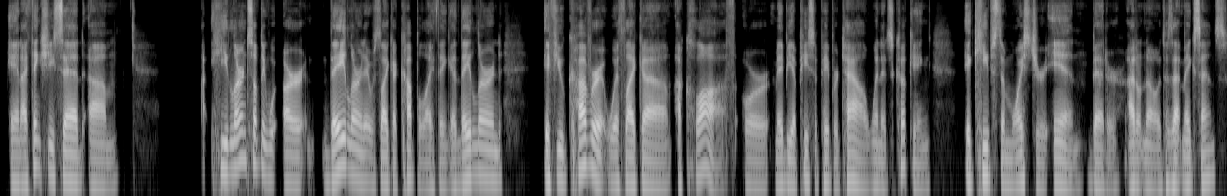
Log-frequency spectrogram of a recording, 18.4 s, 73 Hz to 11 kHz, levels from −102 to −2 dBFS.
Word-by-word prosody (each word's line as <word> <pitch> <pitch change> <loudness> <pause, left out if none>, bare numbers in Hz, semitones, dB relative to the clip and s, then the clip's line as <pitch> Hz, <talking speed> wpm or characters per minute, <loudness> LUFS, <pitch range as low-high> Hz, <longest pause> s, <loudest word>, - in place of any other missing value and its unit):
and 105 0 0
I 105 - +3
think 155 0 0
she 135 -2 +2
said, 110 -2 +6
um 95 0 -2 1.3
uh, - - -5
he 140 -1 -2
learned 160 +7 +2
something 160 -5 +3
w 125 - -7
or 105 -1 +2 0.3
they 120 +9 +5
learned 125 -6 0
it 110 - -2
was, 100 -1 -8
like, 105 -3 +1
a - - +1
couple, 115 -7 -2
I 85 -1 -4
think, 90 0 -8
and 90 +1 -6
they 115 +3 +3
learned 125 -3 -1 0.6
if 110 +2 +1
you 115 -2 -1
cover 155 +5 +4
it - - -5
with, 105 -1 -4
like, 100 -2 +2
a 90 -3 +1
a - - +1
cloth - - -1
or 90 -2 -6
maybe 100 0 -2
a 95 - -1
piece 115 -2 -1
of - - -13
paper 100 -2 -5
towel 100 -3 0
when 95 -2 -7
it's 85 +3 -2
cooking, 85 - -6 0.5
it 105 0 +1
keeps 130 -1 +3
the 100 - -2
moisture 95 -2 -1
in 90 -5 -1
better. 90 -5 -4
I - - +4
don't 95 -1 -6
know, 85 -2 -4
does 95 +1 -8
that 100 +1 +2
make 100 0 -3
sense? 120 +4 +3
105 Hz, 180 wpm, -30 LUFS, 95-120 Hz, 1.3 s, said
